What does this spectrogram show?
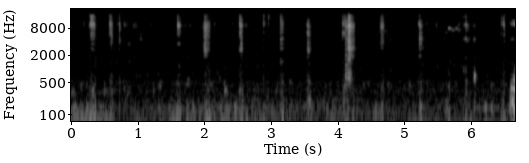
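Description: Raw bitter gourd (ampalaya) being chewed and broken apart by hand: scattered sharp crunches and clicks, the loudest about four seconds in.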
